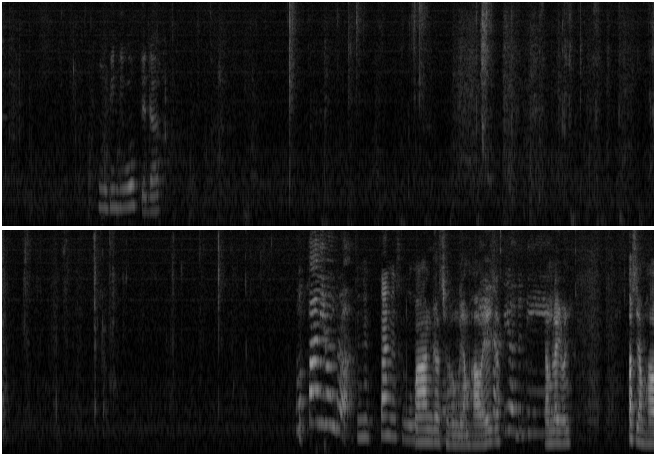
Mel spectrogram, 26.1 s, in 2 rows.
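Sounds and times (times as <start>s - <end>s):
faint steady hum: 0.0s - 26.0s
person chewing food: 5.9s - 18.6s
crisp crunches of vegetables: 6.6s - 8.8s.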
